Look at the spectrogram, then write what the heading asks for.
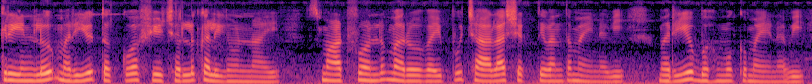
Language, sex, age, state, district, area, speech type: Telugu, male, 45-60, Andhra Pradesh, West Godavari, rural, spontaneous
